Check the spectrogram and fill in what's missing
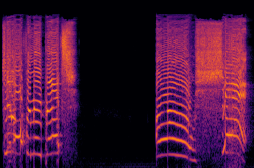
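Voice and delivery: high frantic shouting; panicked shouting. Real, not acted. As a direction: shout in panic to break free. Monster holding him.

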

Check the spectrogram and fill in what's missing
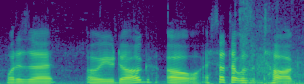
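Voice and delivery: ordinary talk

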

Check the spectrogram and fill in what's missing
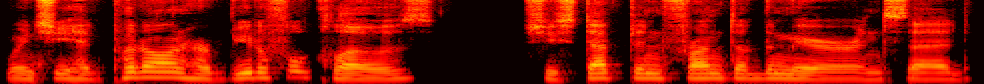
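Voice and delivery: ordinary delivery

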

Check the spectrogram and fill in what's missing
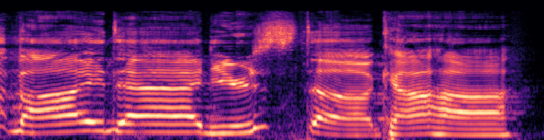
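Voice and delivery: teasing laugh through the words; high giggle settling into a gloating ha-ha; laughing at dad. Pretend. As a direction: crow with laughter at the stuck seeker. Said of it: "you're laughing at me?".

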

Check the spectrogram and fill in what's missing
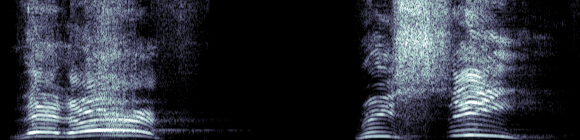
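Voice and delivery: loud, rising sermon cry; full-force preaching. Acted. Preacher stirring the congregation, loud and fierce. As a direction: preach it hard to the crowd. Preaching climax, shouted lyrics.

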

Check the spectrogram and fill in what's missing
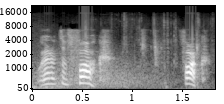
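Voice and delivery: loud high frustrated swearing; frustrated shout. Real, not acted. Frustrated after teammate dies.

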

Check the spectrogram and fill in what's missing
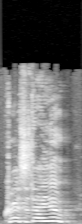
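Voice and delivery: high eerie call; mock villain line. Friend quoting the villain's line, high pitched. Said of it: "he was like".

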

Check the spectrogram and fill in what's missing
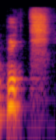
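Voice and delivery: "books" ending in a voiceless S; final S sound. Shown as a demonstration. Teacher models the ending for students, final S sound. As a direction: finish "books" on a crisp s, not z. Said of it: "mình chỉ có books là S thôi".

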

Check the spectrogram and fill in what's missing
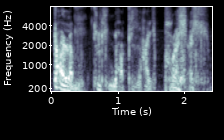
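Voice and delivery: whispered, rasping Gollum voice; Gollum impression. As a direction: hiss it like Gollum clutching the ring. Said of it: "That was a good impre".

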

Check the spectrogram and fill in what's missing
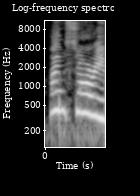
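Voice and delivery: high, loud sorry whine; pleading high voice; whining cub. A narrator's reading. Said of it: "whined Wolf".

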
